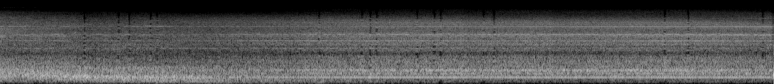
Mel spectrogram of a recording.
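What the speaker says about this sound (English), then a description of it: "It's backpack blower time, baby." An EGO battery backpack leaf blower runs outdoors, its loud steady whooshing roar holding without a break, with a faint whining tone laid on top.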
